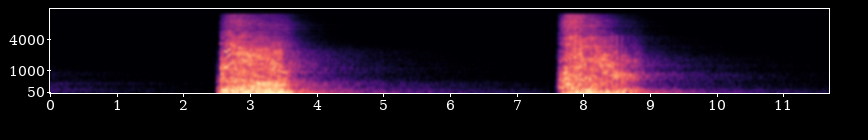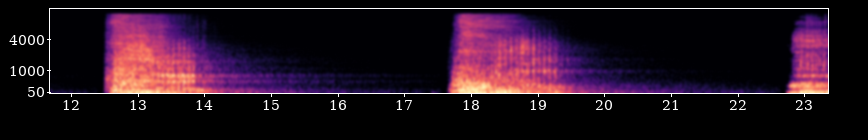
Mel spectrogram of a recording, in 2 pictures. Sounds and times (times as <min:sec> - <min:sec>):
Sound effect: 0:02.5 - 0:06.5, 0:07.6 - 0:11.0, 0:12.5 - 0:16.7, 0:17.7 - 0:21.9.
